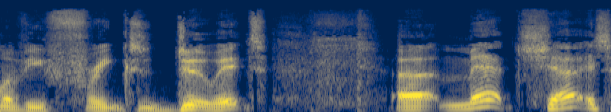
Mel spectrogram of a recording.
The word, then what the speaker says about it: Mertxe: Mertxe is how you pronounce that name, M-E-R-T-X-E.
